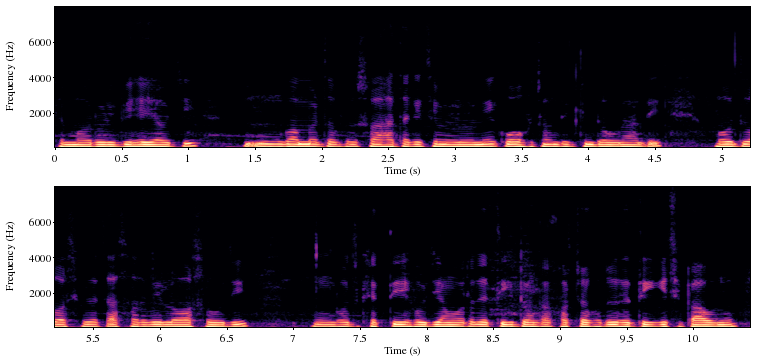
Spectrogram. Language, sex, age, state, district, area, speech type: Odia, male, 60+, Odisha, Kendujhar, urban, spontaneous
